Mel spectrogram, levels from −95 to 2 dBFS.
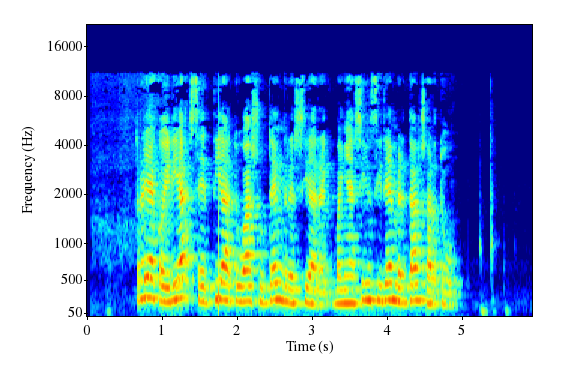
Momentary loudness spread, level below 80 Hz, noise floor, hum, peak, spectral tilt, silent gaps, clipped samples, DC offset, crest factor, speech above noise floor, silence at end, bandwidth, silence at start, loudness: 7 LU; -60 dBFS; -62 dBFS; none; -4 dBFS; -5 dB/octave; none; under 0.1%; under 0.1%; 18 dB; 41 dB; 0.65 s; 11.5 kHz; 0.65 s; -21 LUFS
